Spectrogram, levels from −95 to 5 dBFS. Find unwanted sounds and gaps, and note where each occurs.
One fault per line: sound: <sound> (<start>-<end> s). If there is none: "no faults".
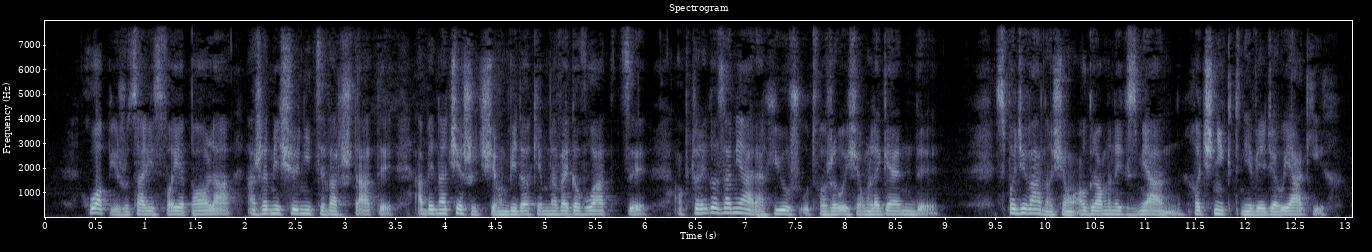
no faults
